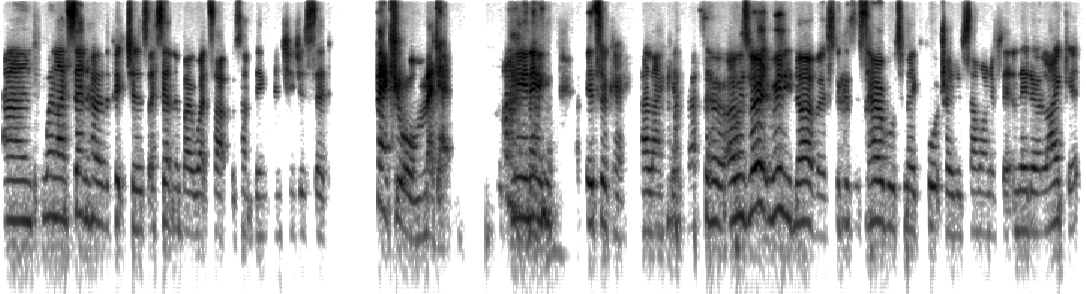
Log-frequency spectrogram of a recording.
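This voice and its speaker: A woman's voice: on the high side, normal speed, a bit bright, rough recording. A woman artist talking through a slideshow of her work, hesitant and thoughtful, with many restarts. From Botswana. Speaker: artist giving a talk. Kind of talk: presenting a slideshow talk.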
